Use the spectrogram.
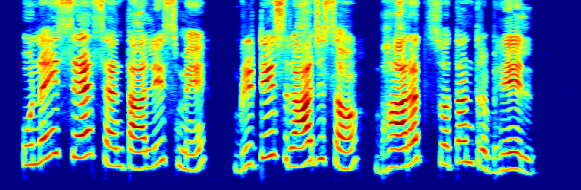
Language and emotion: Maithili, neutral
